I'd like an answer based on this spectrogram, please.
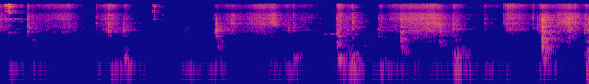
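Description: A steel spoon scooping nigella seeds and tipping them into a glass bowl: a run of about six short scrapes and seed rattles, a second or so apart.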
